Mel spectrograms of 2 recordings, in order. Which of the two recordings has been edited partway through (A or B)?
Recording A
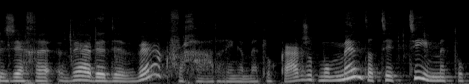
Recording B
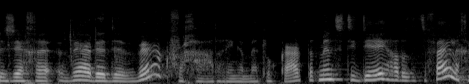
B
